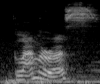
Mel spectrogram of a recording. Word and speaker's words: GlamRUs: her line of products it's called glam or us glamorous it's pronounced glamorous but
